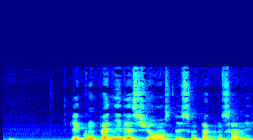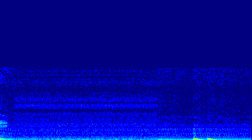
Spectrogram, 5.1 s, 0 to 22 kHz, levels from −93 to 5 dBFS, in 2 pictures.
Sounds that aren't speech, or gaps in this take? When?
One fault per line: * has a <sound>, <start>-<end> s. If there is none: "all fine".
all fine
